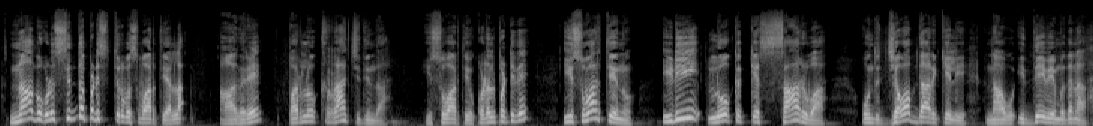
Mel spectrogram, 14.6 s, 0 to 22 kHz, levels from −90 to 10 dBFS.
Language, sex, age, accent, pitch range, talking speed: Kannada, male, 40-59, native, 110-180 Hz, 75 wpm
